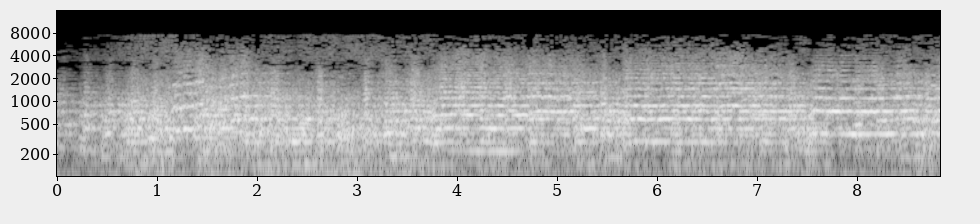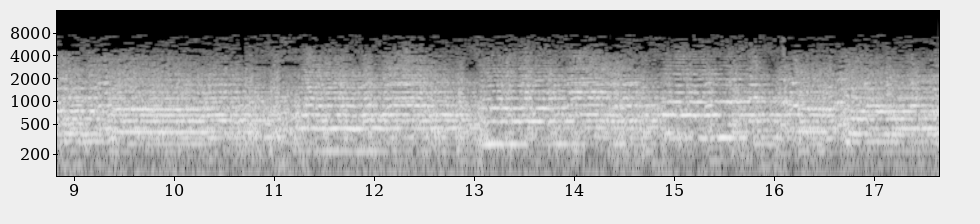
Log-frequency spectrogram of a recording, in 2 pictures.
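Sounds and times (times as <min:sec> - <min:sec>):
brass band playing a march on an old recording: 0:00.0 - 0:17.6.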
